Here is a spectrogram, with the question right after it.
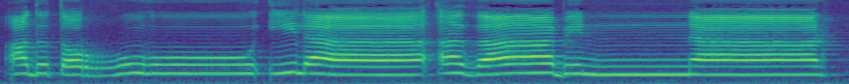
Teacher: हा को हमने 3 अलिफ जितना लंबा पढ़ा.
